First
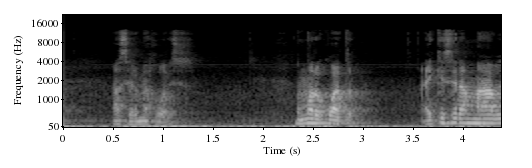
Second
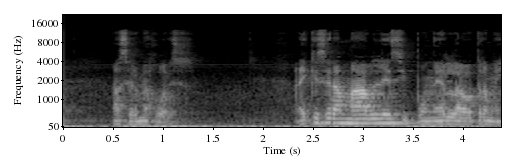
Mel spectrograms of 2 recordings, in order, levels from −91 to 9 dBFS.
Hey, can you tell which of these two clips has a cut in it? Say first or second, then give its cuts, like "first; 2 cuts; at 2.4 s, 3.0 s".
second; 1 cut; at 2.3 s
